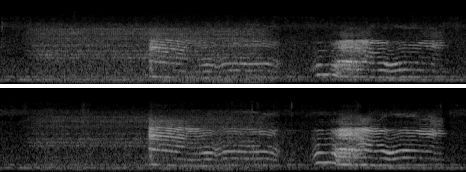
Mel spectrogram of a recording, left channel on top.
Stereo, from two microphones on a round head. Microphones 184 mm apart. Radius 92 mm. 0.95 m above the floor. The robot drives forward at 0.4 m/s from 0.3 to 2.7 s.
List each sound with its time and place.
1.5 s a baby crying: 75° right (ahead or behind), 0.8 m; by 4.4 s 70° right (ahead or behind), 0.9 m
